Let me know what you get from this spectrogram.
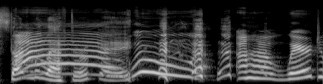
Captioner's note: laughter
